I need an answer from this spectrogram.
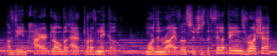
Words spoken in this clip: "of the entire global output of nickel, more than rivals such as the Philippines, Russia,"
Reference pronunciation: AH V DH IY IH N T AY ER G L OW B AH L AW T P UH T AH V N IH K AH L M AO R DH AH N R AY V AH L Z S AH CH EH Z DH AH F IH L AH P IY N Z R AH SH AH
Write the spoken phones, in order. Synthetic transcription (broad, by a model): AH V DH IY IH N T AY ER G L OW B AH L AW T P UH T AH V N IH K AH L M AO R DH AH N R AY V AH L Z S AH CH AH Z DH AH F IH L AH P IY N Z R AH SH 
